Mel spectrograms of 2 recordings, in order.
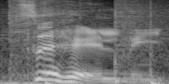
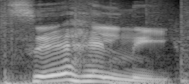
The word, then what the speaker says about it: цегельний: пропоную з міцного слова Цегельний в ньому під наголос потрапляє другий звук е а дехто як і я до цього дня думав що правильно казати Цегельний Цегельний цегель Цегельний тож запам'ятайте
